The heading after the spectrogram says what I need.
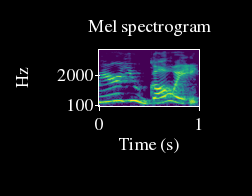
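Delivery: high-pitched shout. Retelling a race when he yelled over the radio: imitating someone yelling. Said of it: "he's just, like, yelling at me".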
